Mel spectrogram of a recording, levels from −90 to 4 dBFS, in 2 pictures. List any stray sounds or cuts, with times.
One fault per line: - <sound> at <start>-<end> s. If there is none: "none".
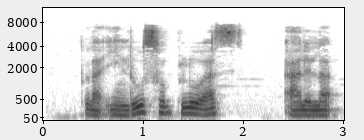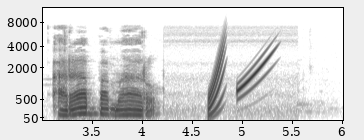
- chirp at 4.7-5.4 s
